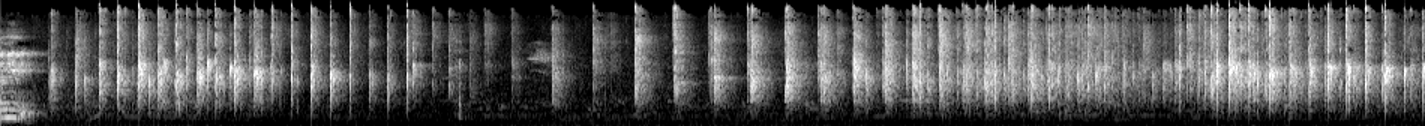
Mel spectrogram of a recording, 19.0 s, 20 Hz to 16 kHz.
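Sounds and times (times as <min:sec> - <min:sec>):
audience clapping in time: 0:00.6 - 0:19.0.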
